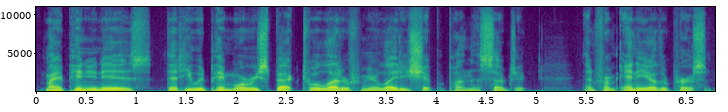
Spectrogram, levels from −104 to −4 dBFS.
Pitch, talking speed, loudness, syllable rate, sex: 85 Hz, 205 wpm, -18 LUFS, 5.7 syllables/s, male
